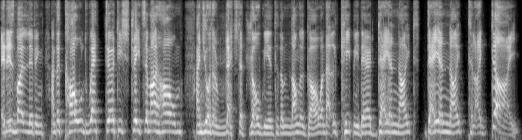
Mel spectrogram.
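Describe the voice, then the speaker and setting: Man playing a furious, high-pitched young woman thief. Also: steady tone, moderate pace, hardly any pauses, sharp tone. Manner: vehement, torrential, screaming outbursts.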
